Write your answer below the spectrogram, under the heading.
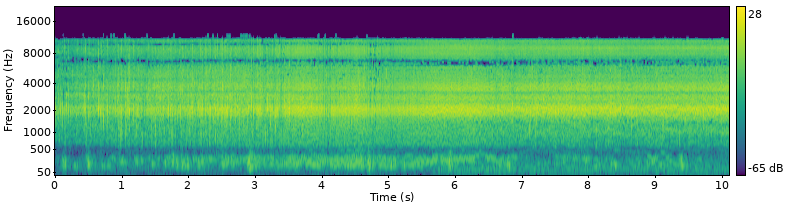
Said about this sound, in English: So he says, in short, if you're ever in a mountain and hear that sound, get down fast. So this is the sound that was recorded on a mountain as a lightning strike was about to take place. Now listen to it again.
